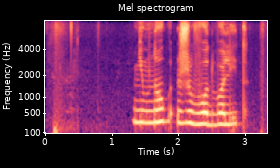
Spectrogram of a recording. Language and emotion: Russian, sad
